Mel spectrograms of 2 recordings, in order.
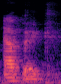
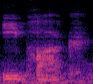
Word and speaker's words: Epoch: Some people say Epoch. But anyways, it's and they're an independent distributor that specialized in low-budget genre films. epoch. But but some people pronounce it epic. Both are acceptable.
